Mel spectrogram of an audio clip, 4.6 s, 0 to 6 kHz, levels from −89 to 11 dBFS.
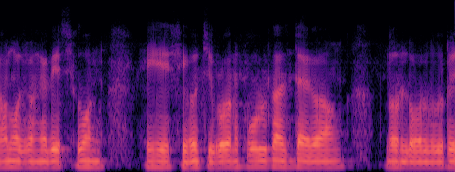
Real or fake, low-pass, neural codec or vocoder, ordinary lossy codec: fake; 5.4 kHz; codec, 16 kHz, 4 kbps, X-Codec, HuBERT features, trained on general audio; none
